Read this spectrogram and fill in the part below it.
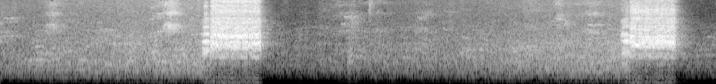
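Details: Scarlet macaws in a flock, screaming: two loud, grating, broadband screams about six seconds apart, each under a second long, separated by soft background hiss and faint distant chatter.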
